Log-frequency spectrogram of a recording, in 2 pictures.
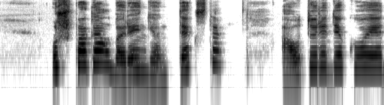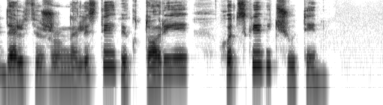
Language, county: Lithuanian, Klaipėda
